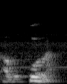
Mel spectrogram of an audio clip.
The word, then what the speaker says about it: Abu Qurra: Cuando yo escribo la Q es que es como una Q, eso es una letra árabe, pero pues en español se pronunciaría Abu Qurra.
